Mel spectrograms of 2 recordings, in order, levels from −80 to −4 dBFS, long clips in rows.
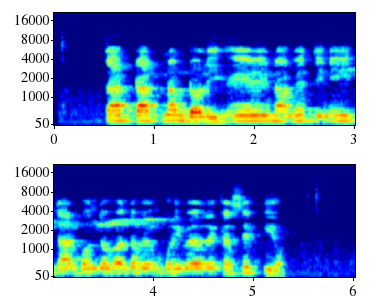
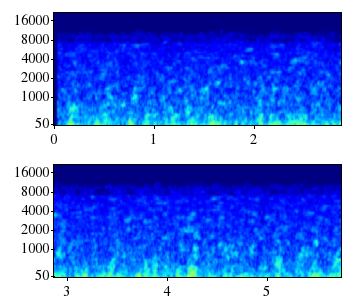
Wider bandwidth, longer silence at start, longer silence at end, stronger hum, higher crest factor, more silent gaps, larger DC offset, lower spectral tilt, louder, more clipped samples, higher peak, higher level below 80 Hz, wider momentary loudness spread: second, 9.4 kHz vs 15.5 kHz; first, 0.5 s vs 0 s; first, 0.7 s vs 0 s; neither; about the same, 18 dB vs 18 dB; neither; neither; first, -6 dB/octave vs -3.5 dB/octave; first, -24 LUFS vs -46 LUFS; neither; first, -6 dBFS vs -28 dBFS; second, -64 dBFS vs -50 dBFS; first, 9 LU vs 3 LU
